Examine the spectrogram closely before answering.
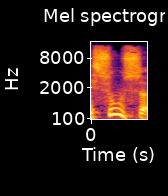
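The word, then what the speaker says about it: Sousse: quel boulet je sais pas comment ça se prononce bah c'est sousce sousce voilà sousce ah oui au on a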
